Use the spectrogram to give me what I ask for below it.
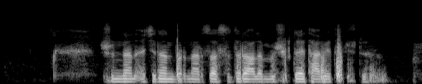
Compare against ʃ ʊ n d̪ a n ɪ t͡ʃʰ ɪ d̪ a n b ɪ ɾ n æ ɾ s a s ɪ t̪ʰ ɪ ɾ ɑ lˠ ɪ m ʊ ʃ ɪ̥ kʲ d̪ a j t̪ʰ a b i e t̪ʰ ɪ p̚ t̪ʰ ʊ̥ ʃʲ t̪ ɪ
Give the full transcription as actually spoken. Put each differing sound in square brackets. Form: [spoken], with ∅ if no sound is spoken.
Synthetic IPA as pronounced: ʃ ʊ n d̪ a n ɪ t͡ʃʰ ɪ d̪ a n b ɪ ɾ n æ ɾ s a s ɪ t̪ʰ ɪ ɾ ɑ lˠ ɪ m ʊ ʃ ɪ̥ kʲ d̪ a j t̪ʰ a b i e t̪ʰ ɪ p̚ t̪ʰ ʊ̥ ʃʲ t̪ ɪ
